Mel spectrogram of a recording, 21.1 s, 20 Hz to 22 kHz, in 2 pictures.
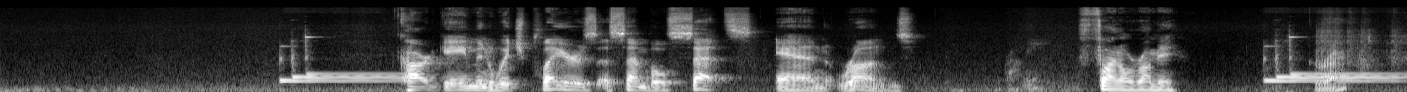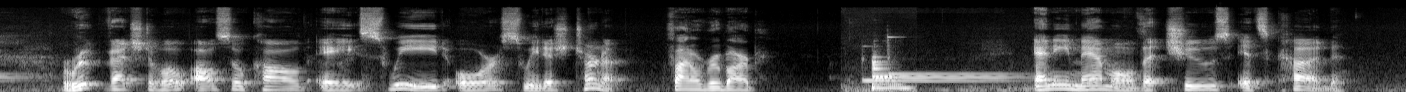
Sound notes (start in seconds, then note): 2.1 bell ringing; 9.6 bell ringing; 17.0 bell ringing; 17.0 buzzer beeping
